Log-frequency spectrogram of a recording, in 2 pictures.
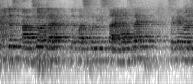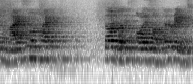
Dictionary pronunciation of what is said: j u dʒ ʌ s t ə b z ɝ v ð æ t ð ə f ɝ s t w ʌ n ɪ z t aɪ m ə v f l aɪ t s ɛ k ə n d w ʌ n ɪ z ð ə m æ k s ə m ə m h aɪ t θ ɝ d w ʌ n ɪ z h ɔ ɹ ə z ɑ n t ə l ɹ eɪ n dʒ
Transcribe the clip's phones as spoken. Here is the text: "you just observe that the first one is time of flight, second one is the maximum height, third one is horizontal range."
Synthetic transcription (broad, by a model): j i dʒ ʌ s t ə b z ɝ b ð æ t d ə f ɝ s t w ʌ n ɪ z t aɪ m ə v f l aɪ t s ɛ k ə n d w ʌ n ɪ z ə m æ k s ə m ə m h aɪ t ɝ d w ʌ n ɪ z ɔ l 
